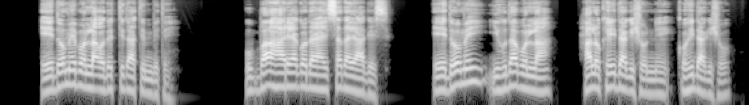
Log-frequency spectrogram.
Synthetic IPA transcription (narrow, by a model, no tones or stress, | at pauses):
ʔeːd̪o̞ːmɛbɔlːɐɔd̪ɛt̪ːɪd̪aːt̪ɪmbɪt̪ɛ̰ | ʔʊbːaːɦaɾɪjaɡɔd̪ɐjhɐjsːɐd̪ɐjaːɡe̞̰ːs | ʔeːd̪o̞ːmɛjːɪhʊd̪ɐbɔlːɐ | hɐlɔkɛjɪd̪ɐɡɪʃɔnːɛkʼɔhɪd̪ɐɡɪʃɔ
